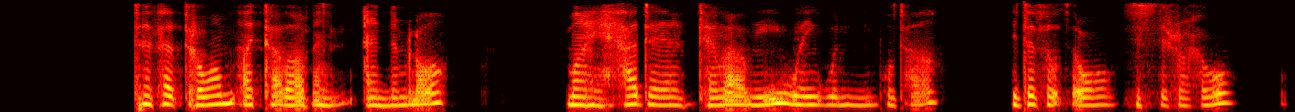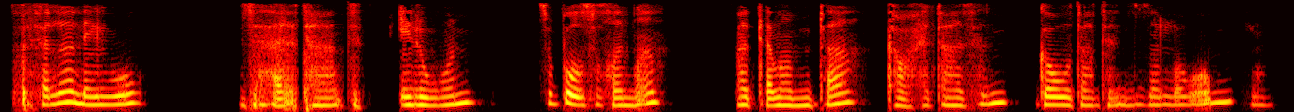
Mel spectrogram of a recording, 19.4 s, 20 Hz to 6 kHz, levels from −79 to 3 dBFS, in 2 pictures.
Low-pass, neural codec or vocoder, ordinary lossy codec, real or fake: 5.4 kHz; autoencoder, 44.1 kHz, a latent of 192 numbers a frame, MeloTTS; AAC, 24 kbps; fake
